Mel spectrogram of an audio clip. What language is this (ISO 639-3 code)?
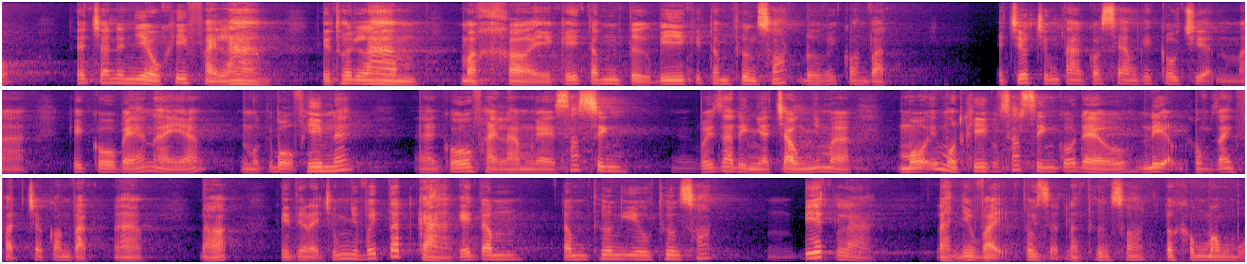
vie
